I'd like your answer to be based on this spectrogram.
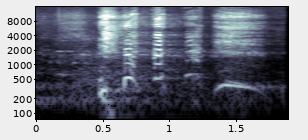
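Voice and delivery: real high-pitched burst of laughter; high bright laugh. Real, not acted. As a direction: crack up at the punchline. Laughing at his own story.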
